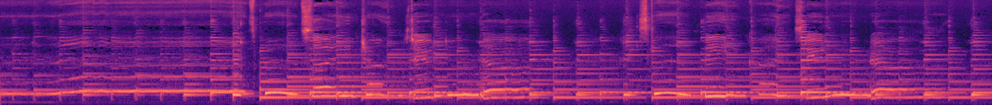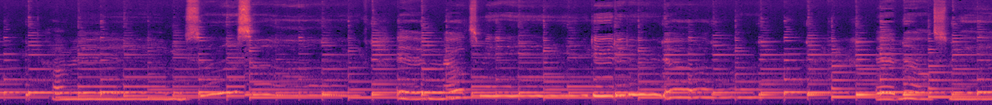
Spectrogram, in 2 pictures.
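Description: Ukulele music: a steady run of plucked notes and chords with a gliding melody line over it.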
